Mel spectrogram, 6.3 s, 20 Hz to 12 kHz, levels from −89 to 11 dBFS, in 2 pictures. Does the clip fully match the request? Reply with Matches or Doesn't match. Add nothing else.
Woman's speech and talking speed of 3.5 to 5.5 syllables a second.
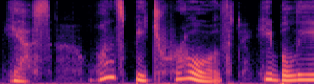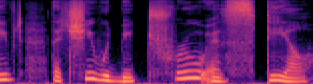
Doesn't match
